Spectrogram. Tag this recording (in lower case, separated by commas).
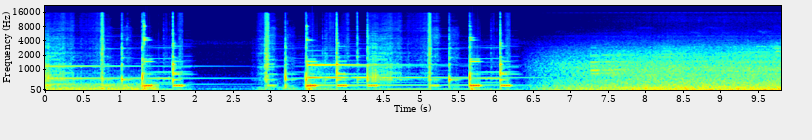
vehicle, music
